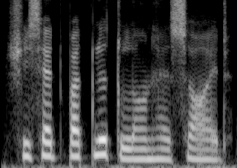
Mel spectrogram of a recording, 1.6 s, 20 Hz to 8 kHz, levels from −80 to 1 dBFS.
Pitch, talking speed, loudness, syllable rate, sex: 200 Hz, 265 wpm, -17 LUFS, 5.4 syllables/s, female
